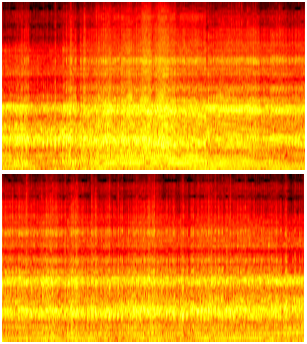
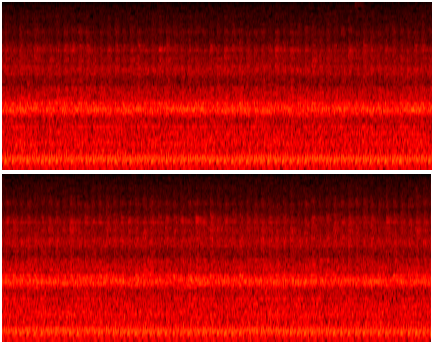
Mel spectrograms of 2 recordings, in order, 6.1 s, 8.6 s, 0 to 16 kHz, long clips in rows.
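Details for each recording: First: 2004 Yamaha Raptor 660R single-cylinder ATV with new eBay carburetor and Dynojet jet kit; revs rise and fall with spits and pops at low throttle — fuelling suspected untuned, owner plans a mechanic dyno tune, not confirmed. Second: 2004 Yamaha Raptor 660R single-cylinder ATV cold start with new eBay carburetor installed; even steady thump at idle with constant tone above, no misses or hunting — running clean.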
